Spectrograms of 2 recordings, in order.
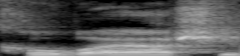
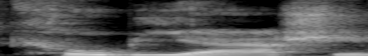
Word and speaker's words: Kobayashi Maru: way that they pronounced Kobayashi Maru is so bad. If you've ever spoken Spanish or German or other languages where the vowels always maintain the same sound regardless of their position in a word, why is it that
